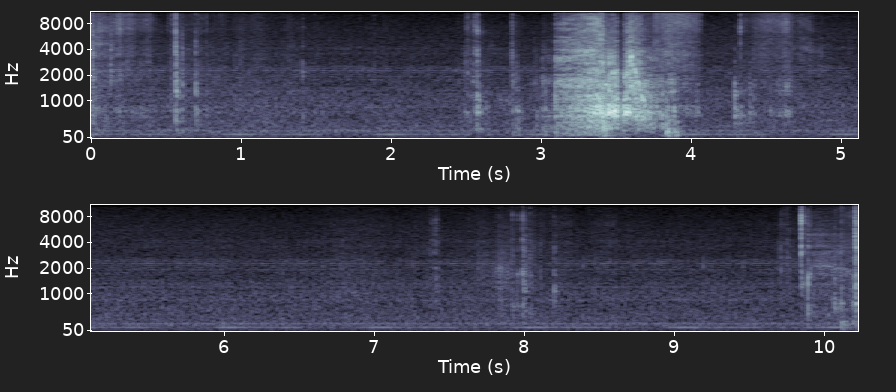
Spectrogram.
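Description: A Fiskars paper trimmer's blade sliding through a sheet of paper: one rasping cut lasting about a second, about three seconds in. A few light clicks come from handling the trimmer.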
